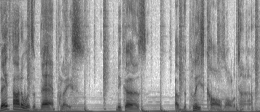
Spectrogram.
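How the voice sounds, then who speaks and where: Faint music plays in the background as a man speaks. The sound is dry, with no echo. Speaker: oral history interviewee. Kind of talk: interview answer. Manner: casual, reminiscing. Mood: reminiscing, warm. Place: home room.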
